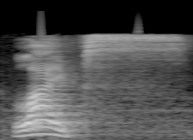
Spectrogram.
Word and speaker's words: lives: Quando a palavra termina com F ou FE, o som é o mesmo do F, porque o E é mudo no final. Então, termina com F. Se você for colocar o S, né, for colocar no plural, normalmente o som vai para o VS.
